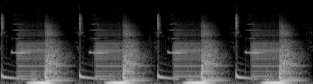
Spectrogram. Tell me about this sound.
31oBpM FLoWErS The Girl Had My Sex - 3
Edit of Loop #1. Loopable @310bpm! Made with WMCP, from the one and only Bludgeonsoft.
eclectic, experimental, loop, randomized, strange, weird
